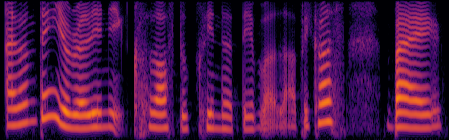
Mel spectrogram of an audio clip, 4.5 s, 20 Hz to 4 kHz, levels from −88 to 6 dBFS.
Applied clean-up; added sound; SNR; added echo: none; none; none; none.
